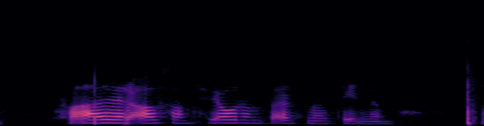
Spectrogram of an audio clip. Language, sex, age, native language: Icelandic, female, 40-49, Icelandic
